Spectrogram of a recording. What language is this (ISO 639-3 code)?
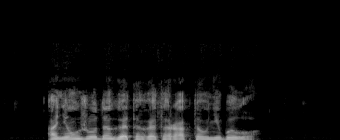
bel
